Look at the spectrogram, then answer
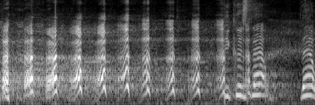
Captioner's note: laughter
